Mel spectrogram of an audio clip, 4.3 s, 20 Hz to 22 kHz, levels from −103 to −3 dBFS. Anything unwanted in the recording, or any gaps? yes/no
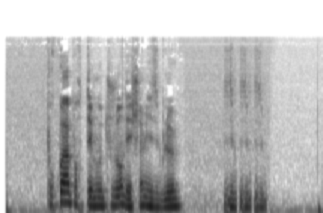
yes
